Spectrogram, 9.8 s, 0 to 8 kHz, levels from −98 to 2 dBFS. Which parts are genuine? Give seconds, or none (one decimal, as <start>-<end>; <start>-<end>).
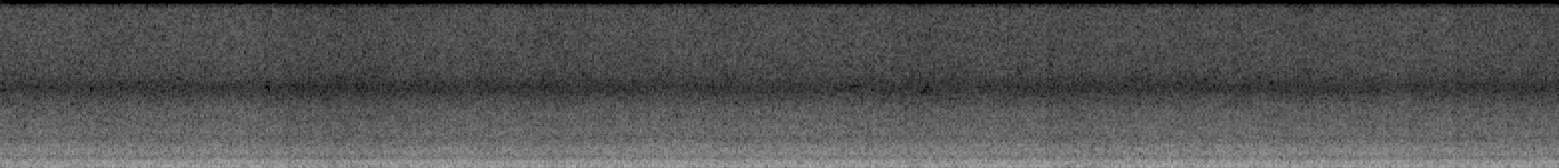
0.0-2.0; 5.1-6.6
